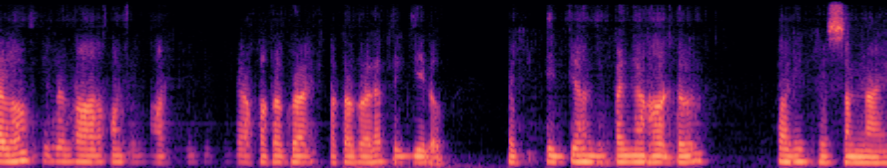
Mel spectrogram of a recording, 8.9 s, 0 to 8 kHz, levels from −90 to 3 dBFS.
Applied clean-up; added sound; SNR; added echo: neural mask model DeepFilterNet 3.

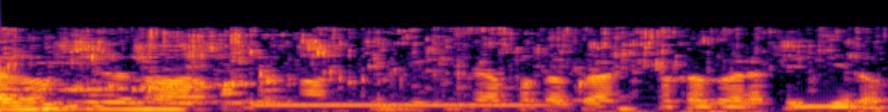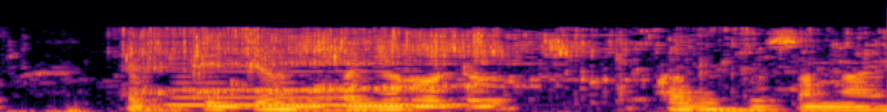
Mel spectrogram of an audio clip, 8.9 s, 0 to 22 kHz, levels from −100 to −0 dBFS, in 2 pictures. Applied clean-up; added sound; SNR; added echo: classical method Wiener filter.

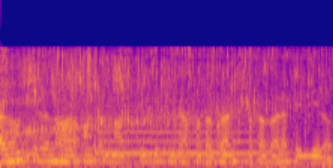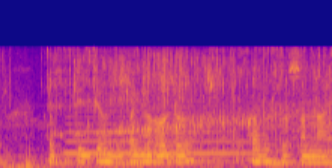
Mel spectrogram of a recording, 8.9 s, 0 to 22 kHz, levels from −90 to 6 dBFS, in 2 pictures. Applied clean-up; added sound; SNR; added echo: none; Wind instrument, woodwind instrument + Fill (with liquid); 3 dB; none.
